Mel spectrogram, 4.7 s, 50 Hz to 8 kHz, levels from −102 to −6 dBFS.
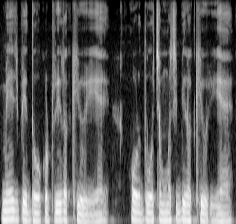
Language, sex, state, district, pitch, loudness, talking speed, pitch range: Hindi, male, Uttar Pradesh, Saharanpur, 105 Hz, -15 LUFS, 175 wpm, 100-110 Hz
